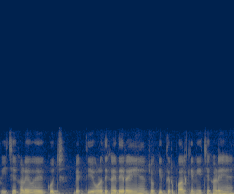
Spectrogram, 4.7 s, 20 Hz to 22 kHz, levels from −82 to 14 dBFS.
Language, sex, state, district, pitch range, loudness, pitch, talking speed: Hindi, male, Uttar Pradesh, Shamli, 115-125 Hz, -20 LUFS, 120 Hz, 205 wpm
